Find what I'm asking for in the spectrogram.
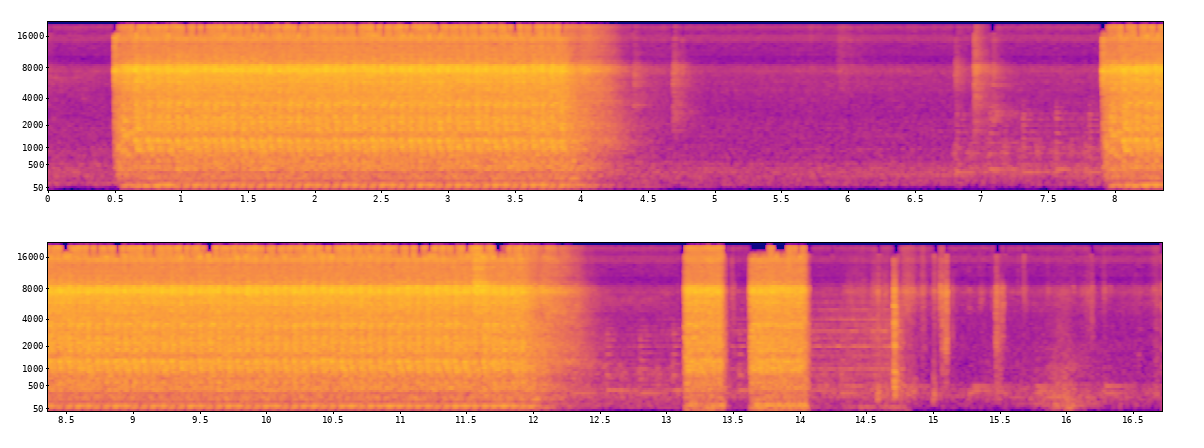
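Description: Motorcycle engine fitted in a homemade car, roaring loud and close for two long stretches of several seconds each, then a few short bursts of throttle, with no talking.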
